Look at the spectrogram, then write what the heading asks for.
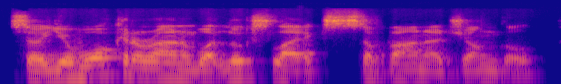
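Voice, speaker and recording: A filmmaker from Ireland with an American-sounding accent, chatting casually in an interview over a video call, rambling with lots of restarts. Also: male voice, fairly low pitch, fairly quick, a little mellow. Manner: rambling, frequent restarts and fillers, self-deprecating.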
